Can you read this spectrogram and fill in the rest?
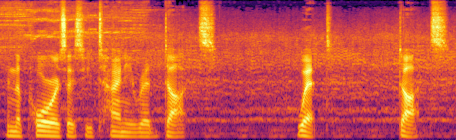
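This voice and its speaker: A man's voice: on the low side, flat delivery, slow pace, heavy background noise. A man narrating a scripted first-person horror story as an uneasy logging worker.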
